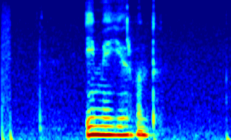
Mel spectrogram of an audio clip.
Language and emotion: Russian, neutral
